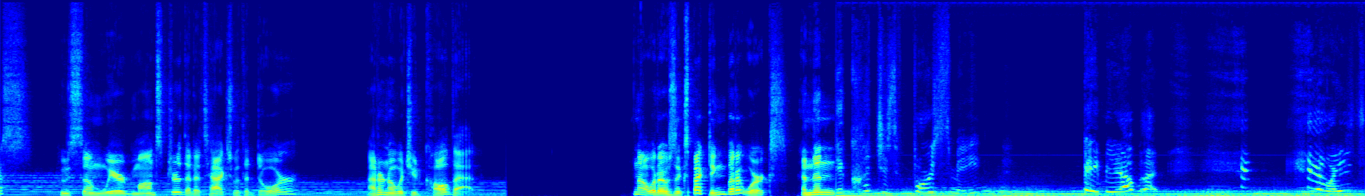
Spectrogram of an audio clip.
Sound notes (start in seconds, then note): none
